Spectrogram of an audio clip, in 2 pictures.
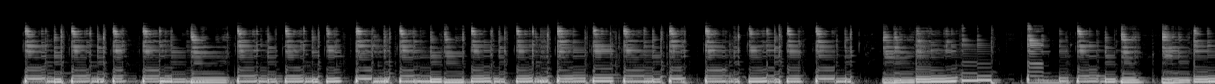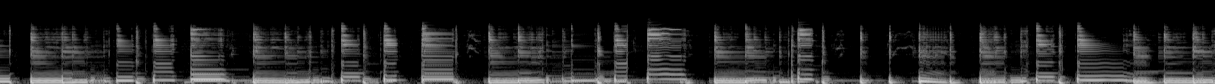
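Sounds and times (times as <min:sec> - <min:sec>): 
guitar: 0:00.2 - 0:24.2.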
